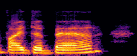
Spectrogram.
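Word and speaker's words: וַיְדַבֵּר: So the accent for vai da ber is on the last syllable.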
